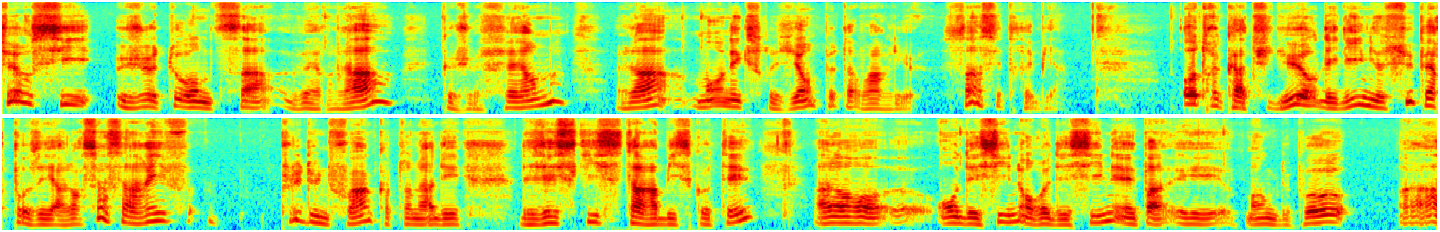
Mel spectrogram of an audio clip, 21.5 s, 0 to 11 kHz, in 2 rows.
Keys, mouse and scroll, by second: 1.4-2.4 drag, 3.3 click, 5.0 click, 7.1 click, 8.7 click, 9.4 click, 9.9-10.8 scroll up 2, 11.0-11.7 right drag, 12.1 right click, 12.4-12.9 scroll up 2, 12.9 click, 13.2 right click, 17.7 click, 19.7 click.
